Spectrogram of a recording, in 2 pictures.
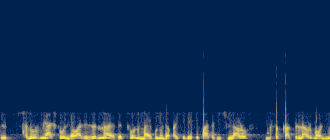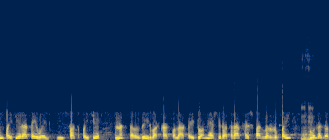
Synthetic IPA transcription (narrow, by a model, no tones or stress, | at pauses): d̪ə | t͡saloɾmjɑʃʈoljawɑzezənad̪ətolomajbunod̪apajsebexipɑt̪ad̪it͡ʃelɑɽu | səkɑlt͡ʃelɑɽumawlmuɡpajseɾɑkaiwajəlst̪ɑsopajse | nast̪aozəd̪əmaɾkaspalɑɾkawid̪wamjɑʃt̪eɾɑt̪aɾɑkɽaʃpaɡzaɾaɾupəjd̪olazaɾ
